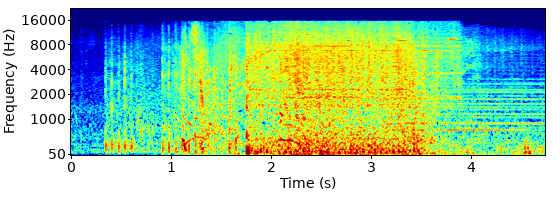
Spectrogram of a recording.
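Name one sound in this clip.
A heavy machine gun fires a long rapid burst.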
